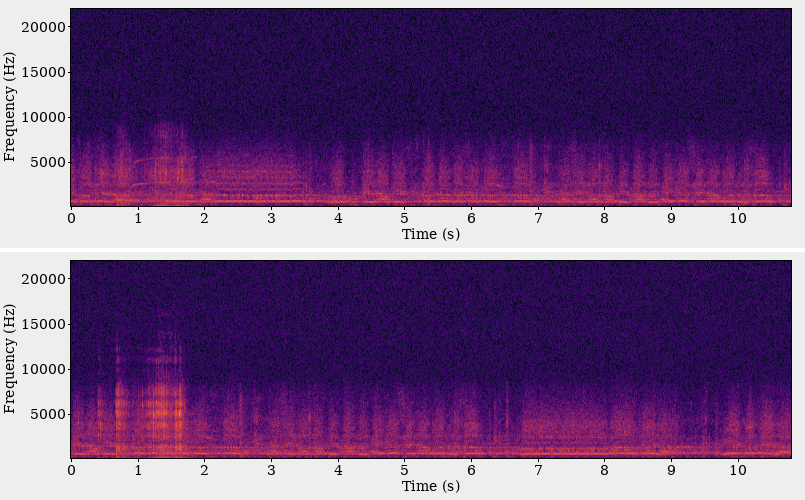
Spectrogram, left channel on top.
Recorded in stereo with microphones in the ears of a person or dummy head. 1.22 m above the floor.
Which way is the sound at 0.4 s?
75° right (ahead or behind).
